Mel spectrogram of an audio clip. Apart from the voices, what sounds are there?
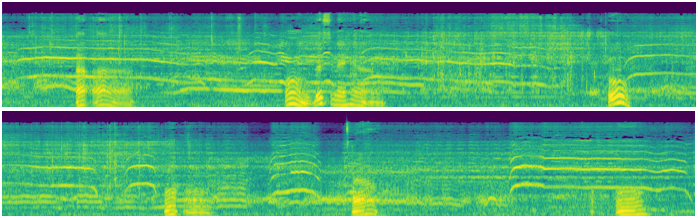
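screaming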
